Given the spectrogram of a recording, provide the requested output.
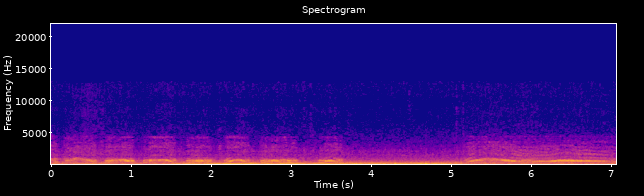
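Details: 2009 VW Touareg at standstill/low speed: wavering moaning groan rising and falling as the steering wheel turns over low idle; caused by the power steering rack, fixed by rebuilding it with genuine hydraulic fluid.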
